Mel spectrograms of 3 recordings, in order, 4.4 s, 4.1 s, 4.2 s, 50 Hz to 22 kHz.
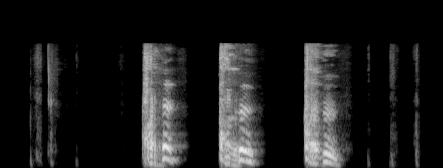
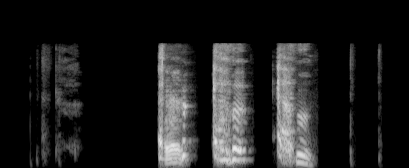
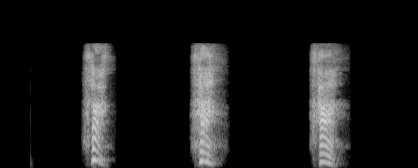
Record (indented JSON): {
  "three_cough_length": "4.4 s",
  "three_cough_amplitude": 30044,
  "three_cough_signal_mean_std_ratio": 0.35,
  "cough_length": "4.1 s",
  "cough_amplitude": 29686,
  "cough_signal_mean_std_ratio": 0.37,
  "exhalation_length": "4.2 s",
  "exhalation_amplitude": 32615,
  "exhalation_signal_mean_std_ratio": 0.3,
  "survey_phase": "beta (2021-08-13 to 2022-03-07)",
  "age": "65+",
  "gender": "Female",
  "wearing_mask": "No",
  "symptom_none": true,
  "smoker_status": "Never smoked",
  "respiratory_condition_asthma": false,
  "respiratory_condition_other": false,
  "recruitment_source": "REACT",
  "submission_delay": "2 days",
  "covid_test_result": "Negative",
  "covid_test_method": "RT-qPCR",
  "influenza_a_test_result": "Negative",
  "influenza_b_test_result": "Negative"
}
